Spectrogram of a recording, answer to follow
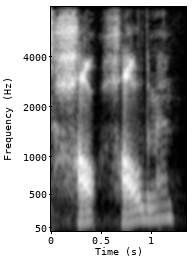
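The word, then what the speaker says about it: Haldimand: gone so many questions not a silent h says george see so it's haldeman the h does get pronounced oh okay haldeman i think uh godrich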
